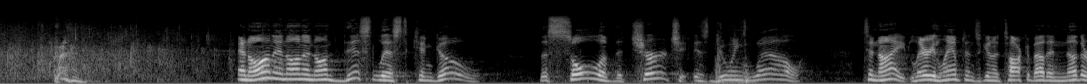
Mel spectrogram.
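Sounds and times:
audience applause: 0.0 - 2.4
speech: 0.6 - 1.0, 2.4 - 10.8.

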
